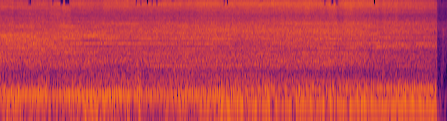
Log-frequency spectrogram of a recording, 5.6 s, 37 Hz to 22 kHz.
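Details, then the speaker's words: 1990 Chevrolet Caprice daily driver before power steering hose and vacuum line repairs: steady smooth low rumble, even beat, no knocks, ticks or misses; motor runs really good, normal idle. "So let y'all check it out and hear it. Motor runs really good."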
